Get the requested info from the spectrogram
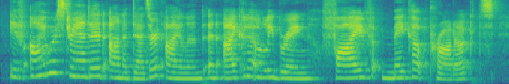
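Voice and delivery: slow, put-on American accent. Repeating a phrase the way she first heard it, in an american accent. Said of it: "I have to do it in an American accent because that's how I heard it".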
